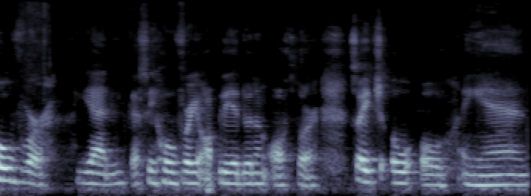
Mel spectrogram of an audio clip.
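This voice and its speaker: A woman speaks fairly slowly in a Filipino accent, her pitch fairly low. Her tone is dark and mellow, and her intonation stays fairly even. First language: Tagalog. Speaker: book reviewer, vlogger. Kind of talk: casual vlog book review. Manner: halting, many repetitions and fillers.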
